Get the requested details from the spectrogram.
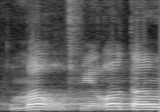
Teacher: یعدکم مغفرۃ، غین کو پر پڑھیں گے کیونکہ غین حروف مستعلیہ میں سے ہے۔ را کو پر پڑھیں گے کیونکہ را کے اوپر زبر ہے۔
